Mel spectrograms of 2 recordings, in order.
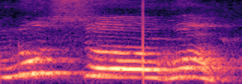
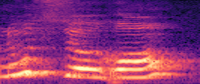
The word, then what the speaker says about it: nous serons: So it becomes nous serons. We will be. Of course, the s is not pronounced. Don't forget. So nous serons, we will be.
